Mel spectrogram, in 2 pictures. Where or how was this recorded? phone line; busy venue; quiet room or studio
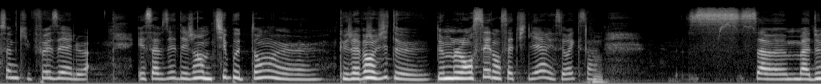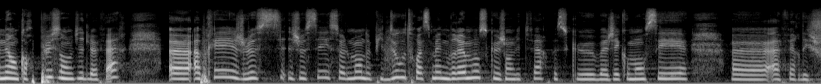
busy venue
